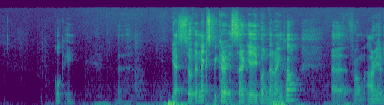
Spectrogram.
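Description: A man speaks into a microphone in a large, echoing hall.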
